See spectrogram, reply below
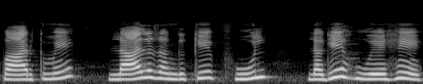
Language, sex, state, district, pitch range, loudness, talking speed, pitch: Hindi, male, Madhya Pradesh, Bhopal, 235-295 Hz, -14 LUFS, 125 wpm, 250 Hz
